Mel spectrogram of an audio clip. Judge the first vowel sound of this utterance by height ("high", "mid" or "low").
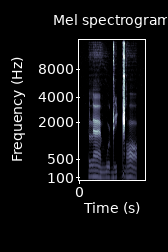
low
